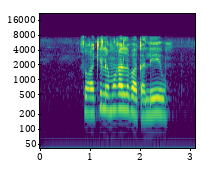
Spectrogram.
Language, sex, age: Northern Sotho, female, 18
